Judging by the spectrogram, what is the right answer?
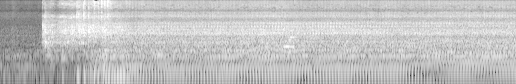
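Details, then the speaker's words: Murray riding mower with a Briggs & Stratton engine, test run after reassembly: it catches at once and settles into a steady, even putter with no misses or knocks; it starts and runs fine. "well runs pretty good"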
